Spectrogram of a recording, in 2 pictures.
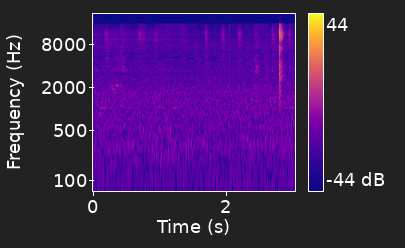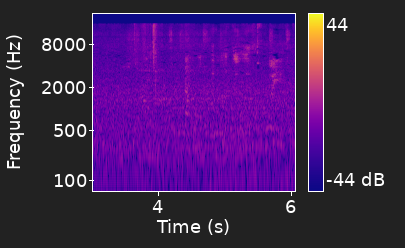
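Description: Steady low cabin drone inside a private jet, engine and air noise running evenly throughout.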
